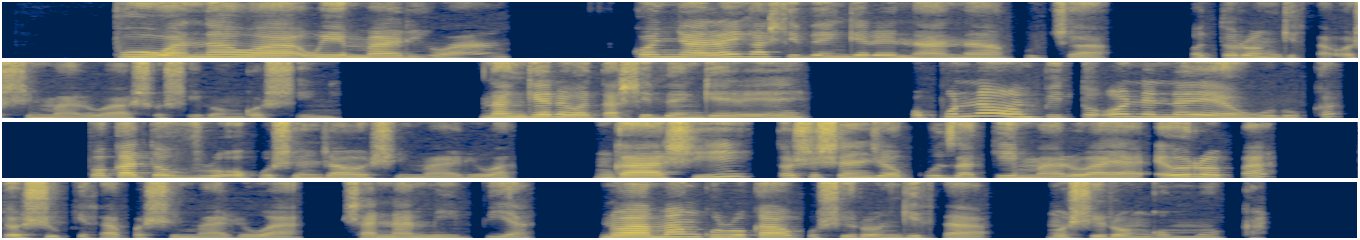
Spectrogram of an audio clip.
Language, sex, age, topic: Oshiwambo, female, 18-24, finance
